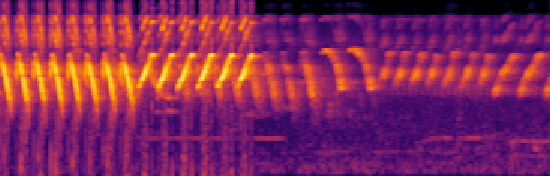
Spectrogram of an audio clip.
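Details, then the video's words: Canary song meant as a tutor for young birds learning to sing, with a "nyerilik" style: fast repeated high buzzy trills about six per second, then a softer, varied run of chirps and trills; a faint steady tone beneath. "SUARA NYERILIK,PANCINGAN KENARI PAUD & MASTERAN KENARI SUSAH BUNYI"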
